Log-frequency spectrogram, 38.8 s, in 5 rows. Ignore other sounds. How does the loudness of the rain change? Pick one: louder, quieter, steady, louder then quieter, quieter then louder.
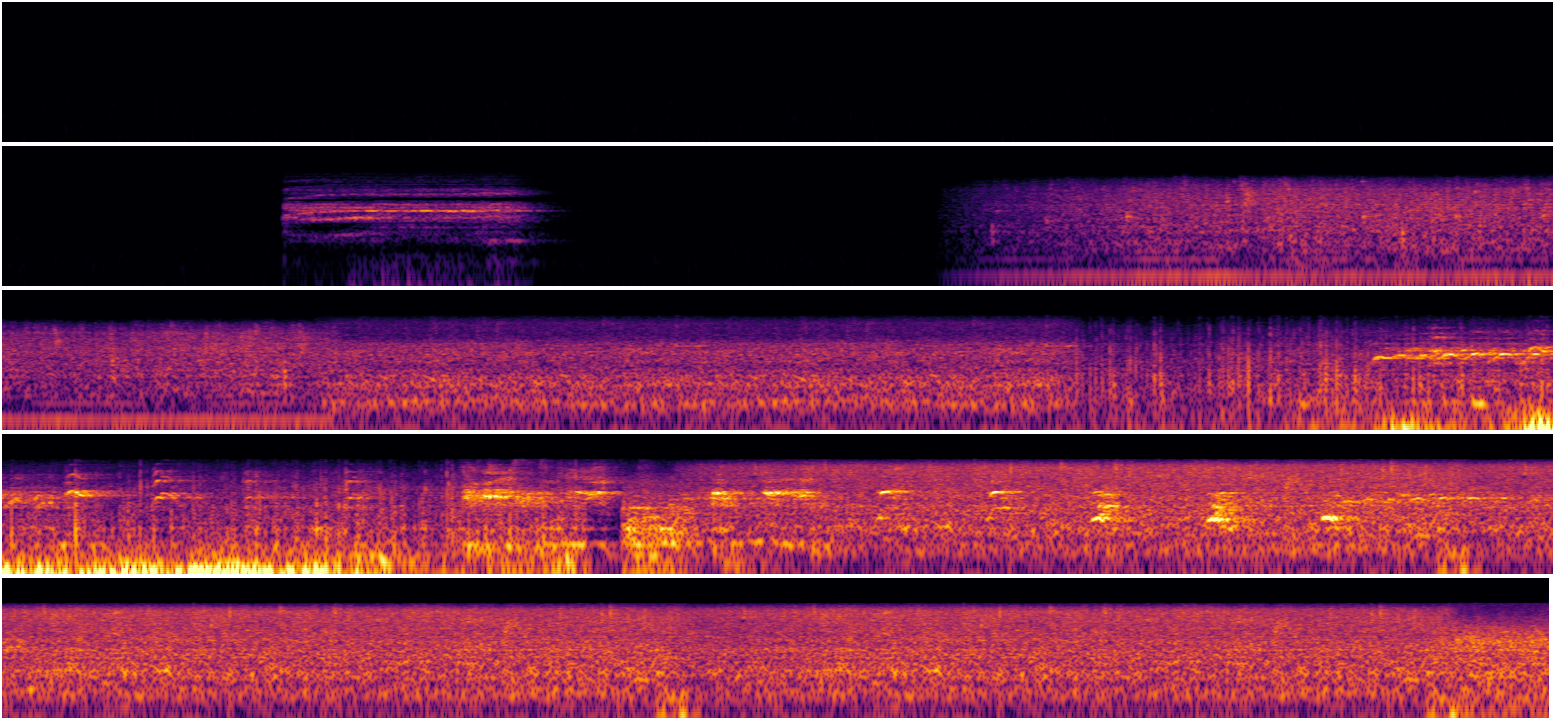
louder.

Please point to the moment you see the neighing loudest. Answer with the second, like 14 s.
23 s.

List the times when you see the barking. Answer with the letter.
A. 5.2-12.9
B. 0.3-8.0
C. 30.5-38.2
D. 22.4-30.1
D.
